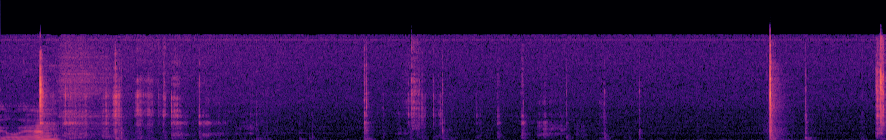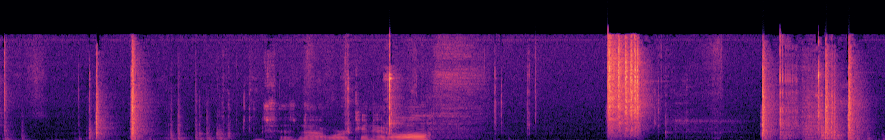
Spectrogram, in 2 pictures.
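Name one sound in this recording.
Small metal parts clink against a metal surface.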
